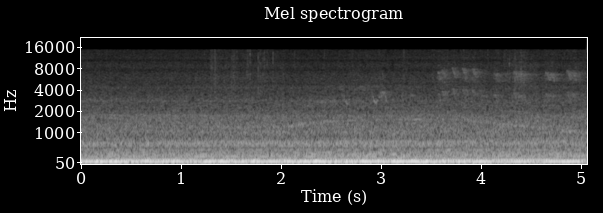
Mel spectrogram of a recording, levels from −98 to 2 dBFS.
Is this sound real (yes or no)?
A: no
